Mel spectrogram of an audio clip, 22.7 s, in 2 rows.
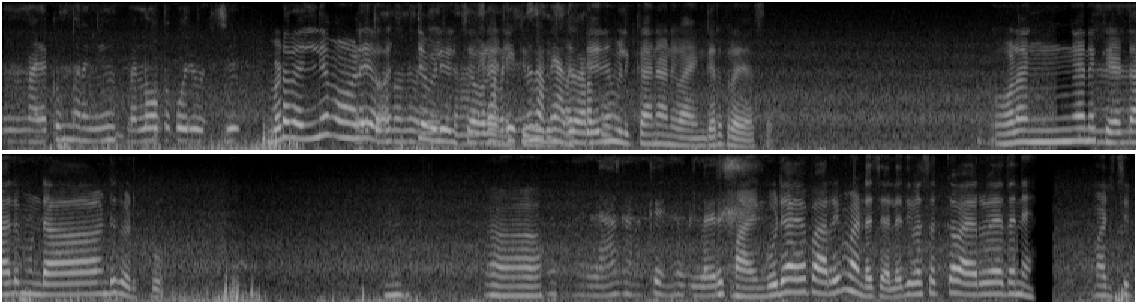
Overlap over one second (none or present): present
